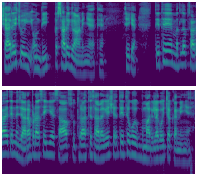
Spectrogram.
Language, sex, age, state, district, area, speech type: Dogri, male, 30-45, Jammu and Kashmir, Udhampur, rural, spontaneous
